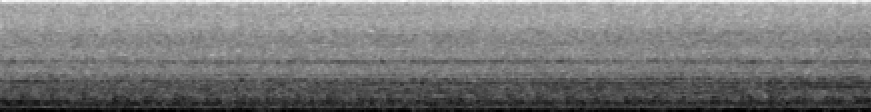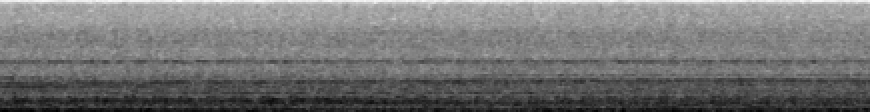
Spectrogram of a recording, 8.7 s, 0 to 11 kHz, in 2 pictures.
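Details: Frigidaire Gallery front-load washer, model GLTF1670AS1, starting its final spin: a steady droning hum with a constant low tone and a mild rough rumble underneath. Bad motor bearings.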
